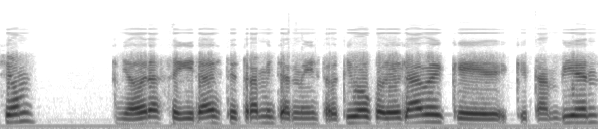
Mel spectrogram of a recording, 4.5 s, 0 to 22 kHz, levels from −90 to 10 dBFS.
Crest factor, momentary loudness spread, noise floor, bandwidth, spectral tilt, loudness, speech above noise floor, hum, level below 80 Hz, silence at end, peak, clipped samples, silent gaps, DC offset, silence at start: 12 dB; 9 LU; -54 dBFS; 7.8 kHz; -5 dB/octave; -17 LUFS; 37 dB; none; -58 dBFS; 0 s; -6 dBFS; under 0.1%; none; under 0.1%; 0.05 s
